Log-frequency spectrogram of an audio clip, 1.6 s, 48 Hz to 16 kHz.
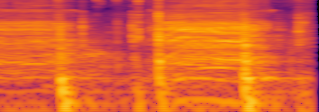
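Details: iRobot Roomba 694 wheel module, turned by hand and presented as the correct sound: light irregular ticking and soft gear whir, turning freely. A normal drive wheel.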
